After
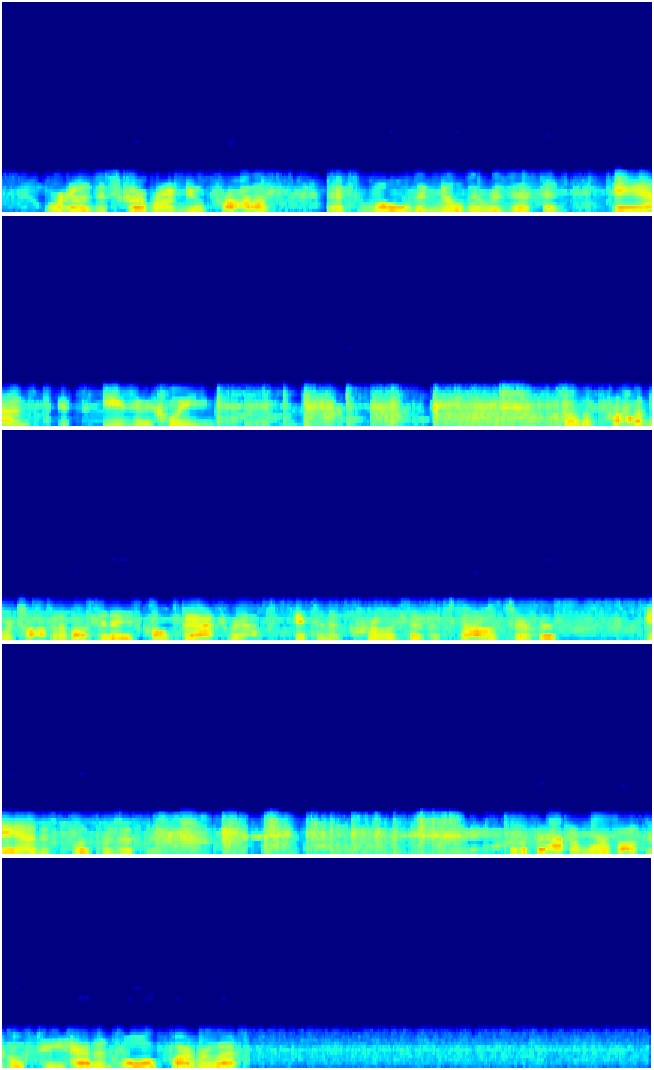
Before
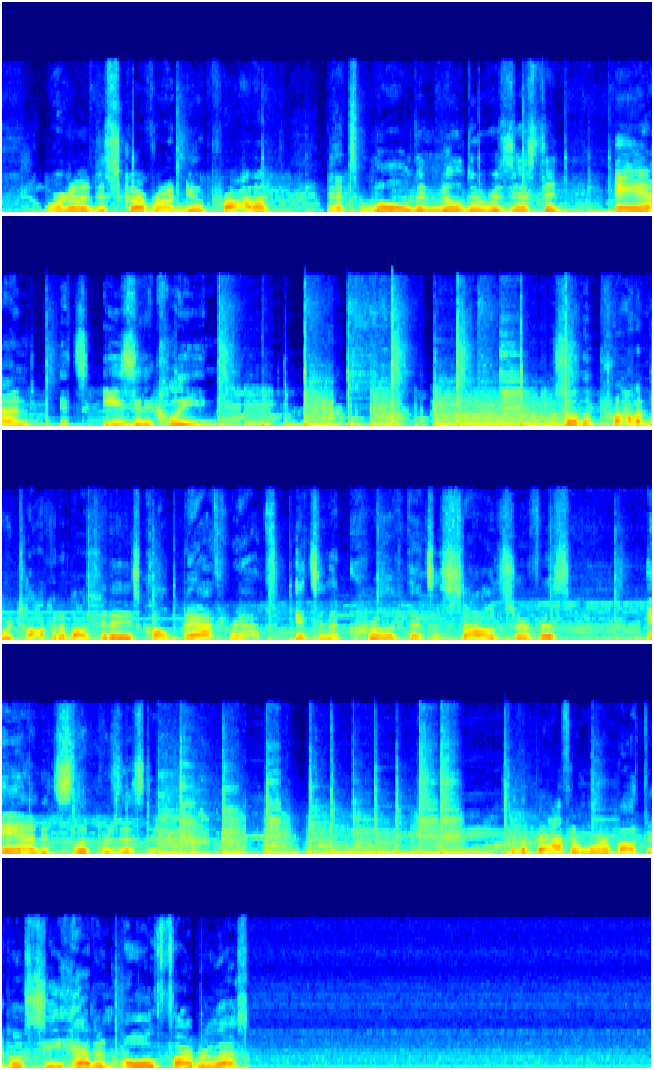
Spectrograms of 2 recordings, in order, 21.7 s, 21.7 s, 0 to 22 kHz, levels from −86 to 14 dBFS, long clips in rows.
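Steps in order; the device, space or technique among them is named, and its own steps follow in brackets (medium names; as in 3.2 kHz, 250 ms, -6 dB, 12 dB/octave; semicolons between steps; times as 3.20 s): talking toy (LPC vocoder at 8 kHz pitch kept; high-pass 600 Hz 12 dB/octave; peaking EQ 2.2 kHz +10.5 dB 0.55 oct)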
